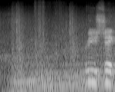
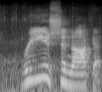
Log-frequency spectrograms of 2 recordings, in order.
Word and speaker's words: Ryu Shinaka: Ryushika, it's good to see you. Ryu Shinaka. I was looking at your name the other day and realized I've been saying it wrong all this time.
